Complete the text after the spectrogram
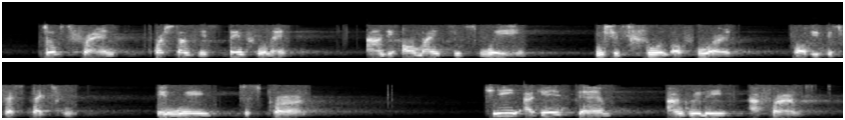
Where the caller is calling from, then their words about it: Queensland, Australia; I'm recording from Queensland, Australia.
